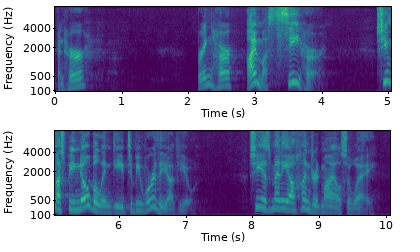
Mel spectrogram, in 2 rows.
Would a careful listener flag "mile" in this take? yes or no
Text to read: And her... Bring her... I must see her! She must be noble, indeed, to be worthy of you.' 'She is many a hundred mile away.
yes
